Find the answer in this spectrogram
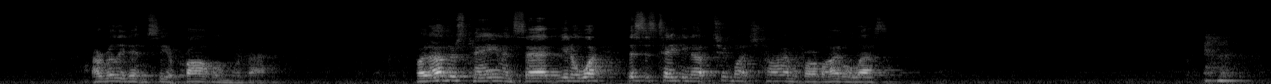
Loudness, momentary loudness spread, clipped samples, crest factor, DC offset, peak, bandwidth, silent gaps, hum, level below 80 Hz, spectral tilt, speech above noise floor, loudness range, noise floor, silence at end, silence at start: -33 LUFS; 19 LU; under 0.1%; 24 dB; under 0.1%; -12 dBFS; 14 kHz; none; none; -64 dBFS; -5.5 dB/octave; 33 dB; 10 LU; -65 dBFS; 0.2 s; 0.85 s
